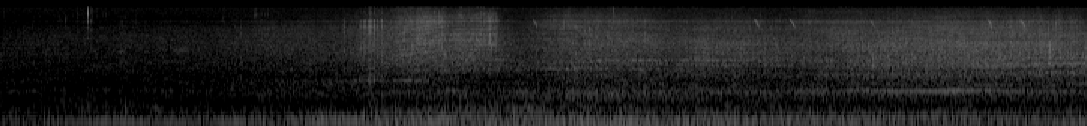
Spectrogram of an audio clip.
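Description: Wind getting up outdoors: a rushing noise that swells over the first few seconds and then holds steady, with a low rumble of gusts on the microphone.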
